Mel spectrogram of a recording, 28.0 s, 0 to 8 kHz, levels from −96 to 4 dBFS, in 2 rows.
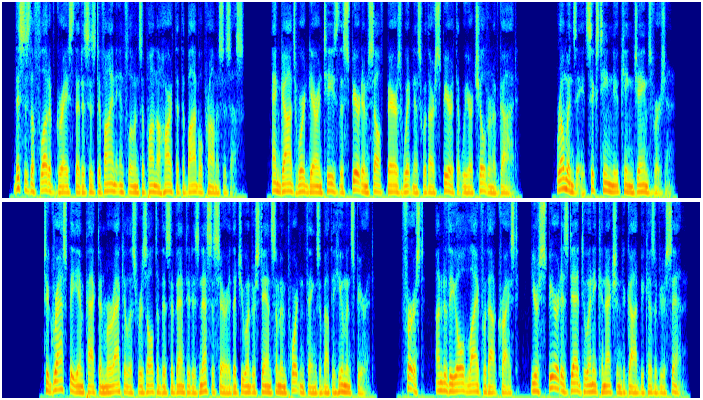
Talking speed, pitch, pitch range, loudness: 185 wpm, 95 Hz, 85-105 Hz, -25 LUFS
